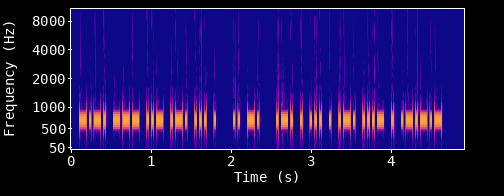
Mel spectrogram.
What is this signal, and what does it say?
Morse code, heard as a keyed tone, about 40 wpm, 700 Hz. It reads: COURSE IN RESERVE.
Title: Sentences from Top 1000 Words - Review Part 6 - 40wpm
